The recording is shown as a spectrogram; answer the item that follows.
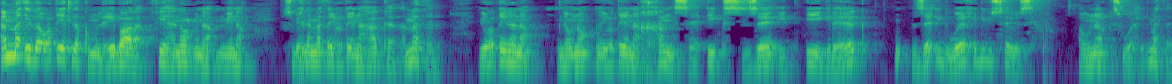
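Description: A man with a fairly high pitch speaks at a moderate pace, his intonation lively and his voice somewhat breathy. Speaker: math teacher. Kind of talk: video lesson tutorial. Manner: repetitive, emphatic teaching.

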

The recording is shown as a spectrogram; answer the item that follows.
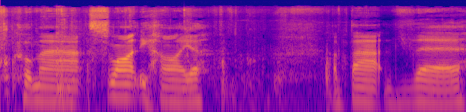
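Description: A man speaks in a monotone, flat intonation, the sound dry with no echo and light background noise behind him. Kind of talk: casual vlog chat explaining work. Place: street. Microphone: phone near.

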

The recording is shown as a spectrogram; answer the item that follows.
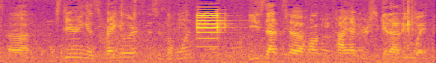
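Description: Loud background noise behind a man talking at moderate speed. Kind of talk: safety briefing instructions. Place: waterside. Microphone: camera far.

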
